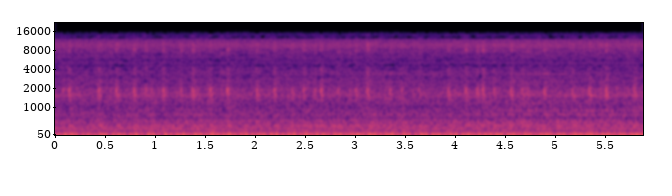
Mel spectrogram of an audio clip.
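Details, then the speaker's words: Hyundai Xcent/Grand i10 diesel: after blipping the accelerator, revs rise to about 2000 rpm and the engine knocks sharply, misfires and blows heavy white smoke; scan shows no engine fault, injectors and pump already checked; diagnosis traced it to a faulty engine control module. "इसका engine knocking कर रहा है क कड़ क और white smoke मार रहा है"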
